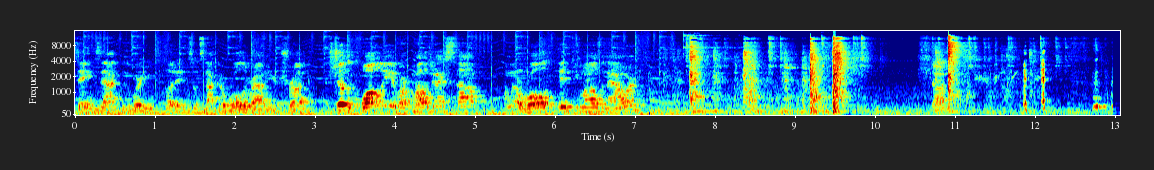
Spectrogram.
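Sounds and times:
pallet jack wheels rumbling: 0.0 - 13.0
knocks and clatters from jack: 7.2 - 10.1.

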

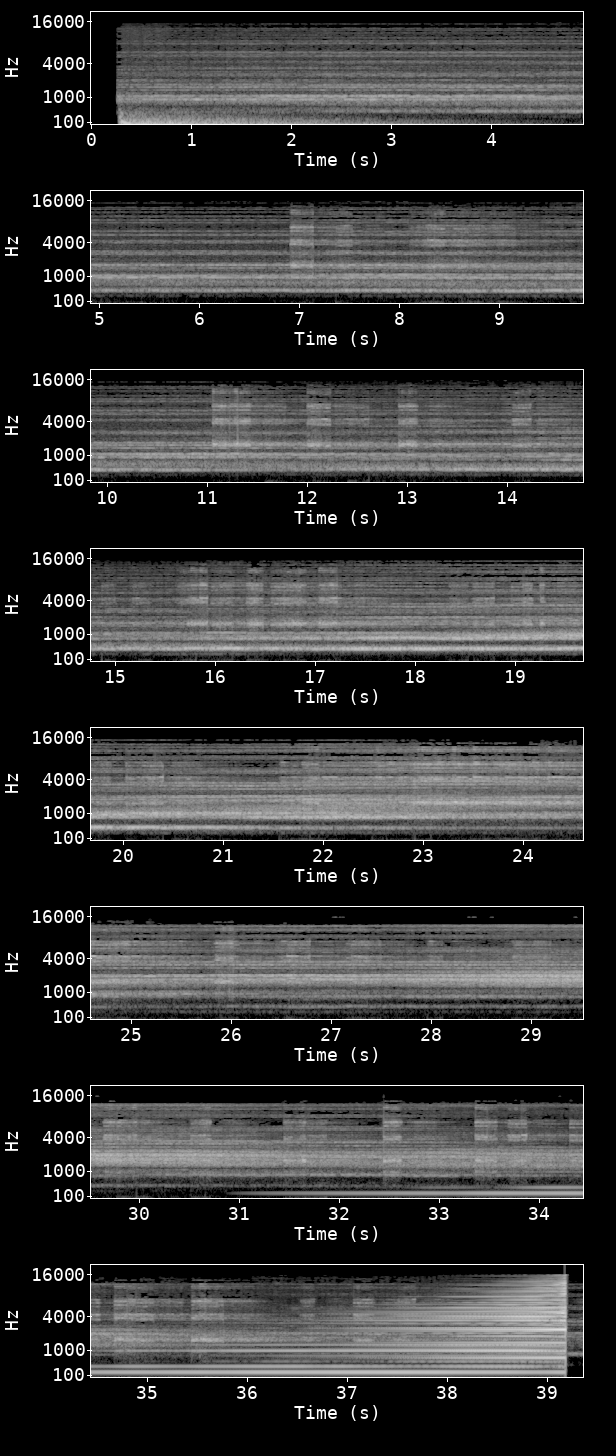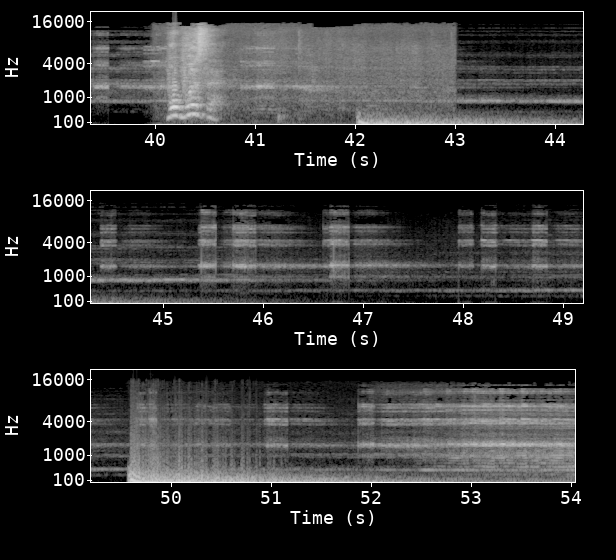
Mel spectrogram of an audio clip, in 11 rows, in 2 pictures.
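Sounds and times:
low drone: 0.3 - 4.6, 31.1 - 39.2, 42.0 - 46.0, 49.6 - 54.0
sustained electronic tones: 31.3 - 39.2, 49.6 - 54.0.

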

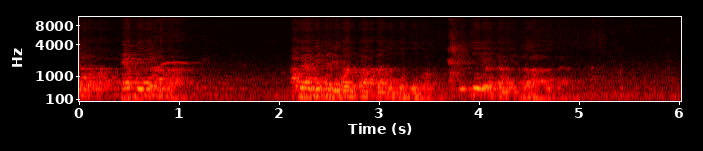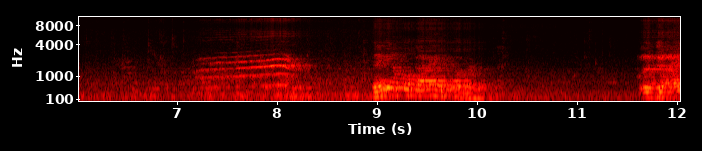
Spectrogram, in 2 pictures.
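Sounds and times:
high-pitched rising cry: 7.2 - 8.4.

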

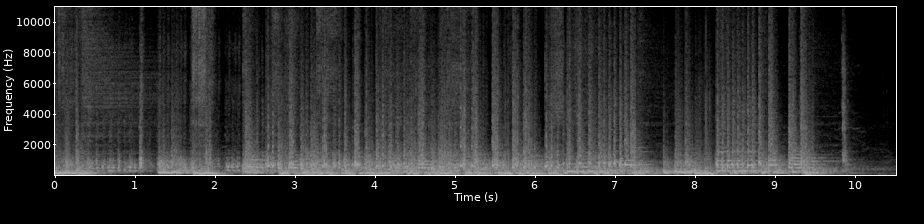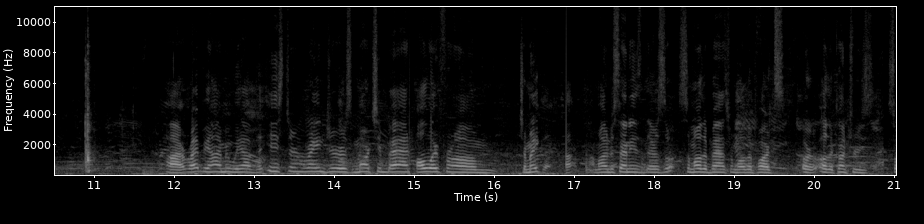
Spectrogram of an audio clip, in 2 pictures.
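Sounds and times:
marching drumline playing: 0.0 - 10.1.

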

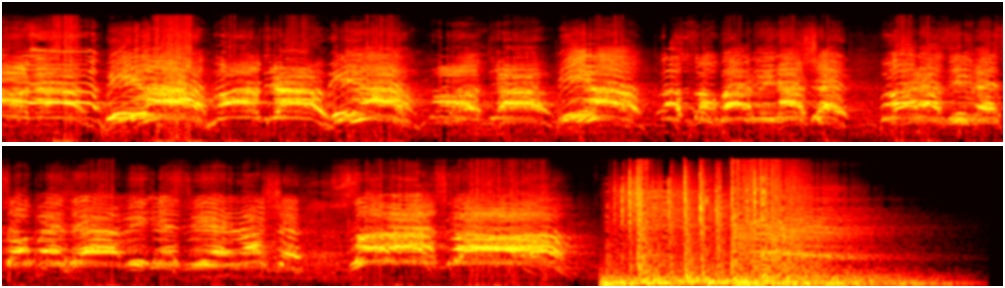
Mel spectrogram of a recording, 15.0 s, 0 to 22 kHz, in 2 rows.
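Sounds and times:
boys shouting a chant: 0.0 - 11.9
crash sound effect with deep bass: 12.0 - 14.9.

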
